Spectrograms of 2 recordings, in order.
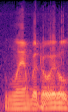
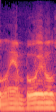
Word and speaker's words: lambdoidal: plane we have an lambdoidal suture that's not actually how you say it but that's how fancy likes to see it because it helps her spell it so Lam boydle suture looks like a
